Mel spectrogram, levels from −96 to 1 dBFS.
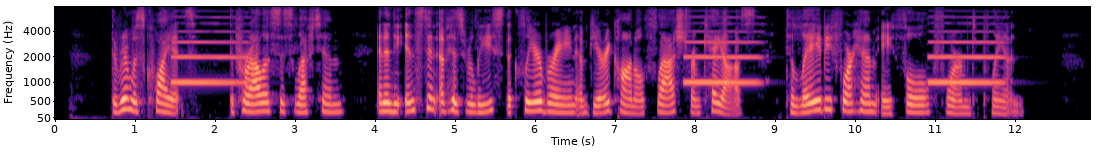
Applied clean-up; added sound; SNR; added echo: classical method spectral subtraction.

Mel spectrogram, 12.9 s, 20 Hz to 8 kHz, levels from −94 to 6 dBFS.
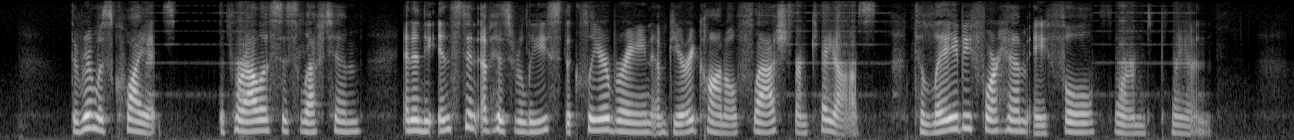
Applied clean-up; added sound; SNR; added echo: neural separator model SepFormer DNS4.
